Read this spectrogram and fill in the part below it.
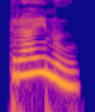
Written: ಟಾರೆಣ್ಣೆ

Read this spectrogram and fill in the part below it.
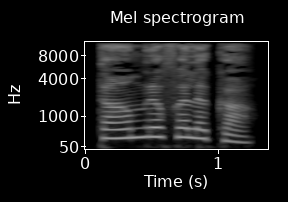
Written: ತಾಮ್ರಫಲಕ

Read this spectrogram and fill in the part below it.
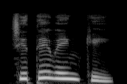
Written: ಚಿತೆವೆಂಕಿ

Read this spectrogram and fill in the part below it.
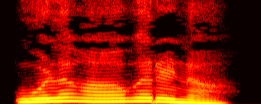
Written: ಅವರ್ಣಿ

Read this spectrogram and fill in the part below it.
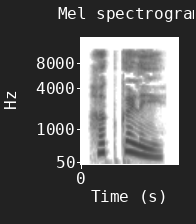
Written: ಹಕ್ಕಳೆ

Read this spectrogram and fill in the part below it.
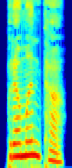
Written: ಪ್ರಮಂಥ

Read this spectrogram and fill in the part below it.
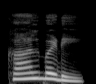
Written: ಕಲ್ಲುಬೆಟ್ಟ

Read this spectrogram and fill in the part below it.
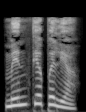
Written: ಮೆಂತ್ಯಪಲ್ಯ

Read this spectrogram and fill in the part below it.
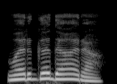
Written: ವೃಕೋದರ

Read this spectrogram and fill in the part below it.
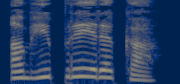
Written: ಅಭಿಪ್ರೇರಕ

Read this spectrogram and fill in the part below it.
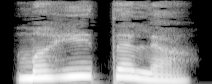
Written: ಮಹಾತಳ

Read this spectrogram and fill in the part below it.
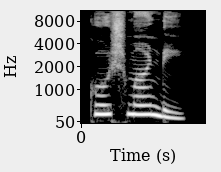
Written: ಕೂಷ್ಮಾಂಡಿ

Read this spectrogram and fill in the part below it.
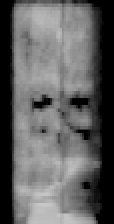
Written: ಖಾರಿ

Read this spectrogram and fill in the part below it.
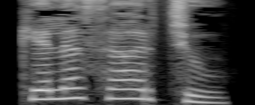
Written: ಕೆಲಸಾರ್ಚು

